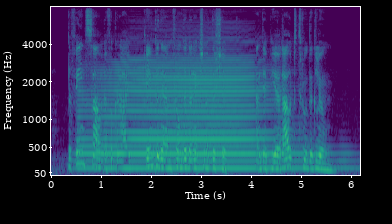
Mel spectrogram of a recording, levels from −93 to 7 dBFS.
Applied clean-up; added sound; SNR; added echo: none; Wind instrument, woodwind instrument; 0 dB; none.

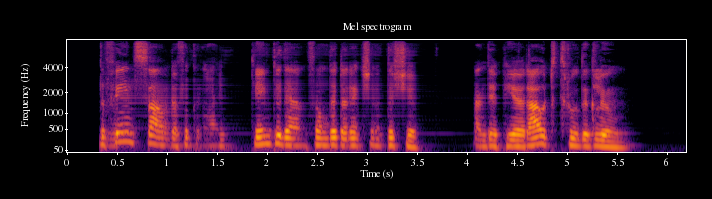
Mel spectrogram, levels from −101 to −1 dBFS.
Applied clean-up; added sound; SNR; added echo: neural mask model DeepFilterNet 3.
